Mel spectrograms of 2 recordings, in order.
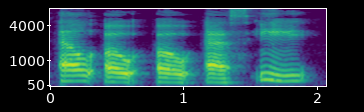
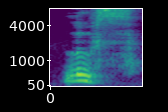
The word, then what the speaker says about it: loose: And L-O-O-S-E is pronounced loose with an S sound, loose.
